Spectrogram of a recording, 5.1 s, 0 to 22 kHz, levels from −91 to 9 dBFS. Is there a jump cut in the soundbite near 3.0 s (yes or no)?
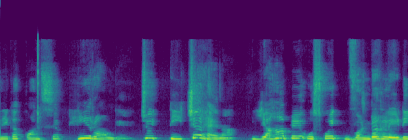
no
